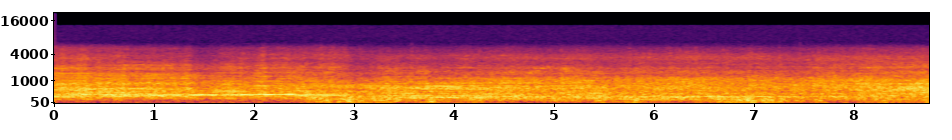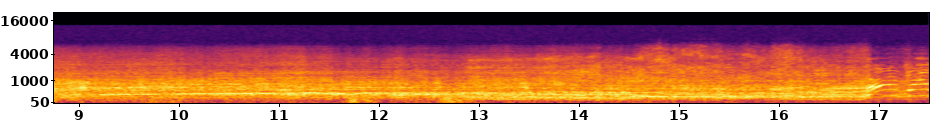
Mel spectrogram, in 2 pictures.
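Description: Stock cars race on an oval track in 1996, engines roaring continuously and loud throughout, their pitch rising and falling as the pack passes, with a commentator talking over the noise.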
